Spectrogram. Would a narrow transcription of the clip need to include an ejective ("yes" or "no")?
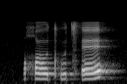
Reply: yes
